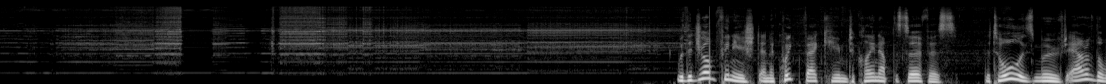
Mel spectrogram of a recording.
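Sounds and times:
bit cutting plastic: 0.0 - 10.2
router spindle whining: 0.0 - 11.0.

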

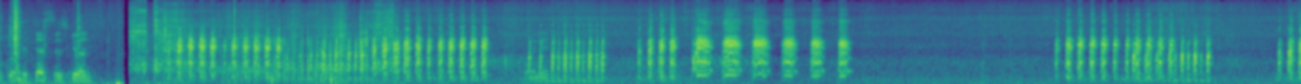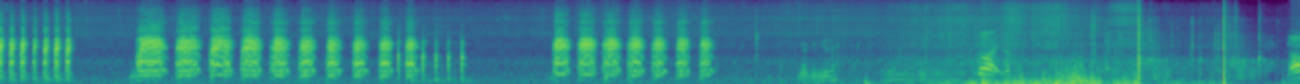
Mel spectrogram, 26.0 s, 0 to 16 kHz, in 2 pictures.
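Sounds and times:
duck call quacks: 1.6 - 8.5, 10.5 - 12.2, 12.8 - 17.7, 18.5 - 20.2.

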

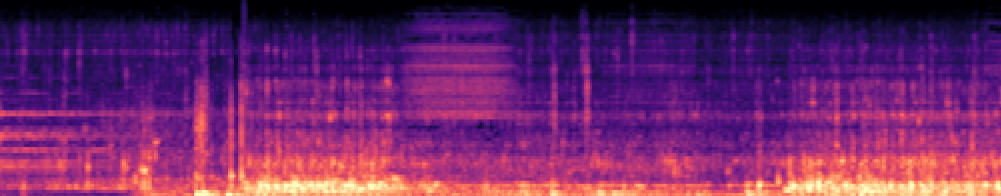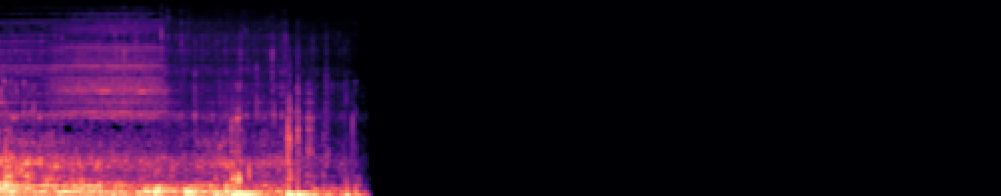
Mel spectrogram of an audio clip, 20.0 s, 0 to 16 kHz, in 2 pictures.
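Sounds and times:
underwater exhaled bubbles gurgling: 0.5 - 13.4
hissing inhale through regulator: 3.9 - 7.3, 9.6 - 11.9.

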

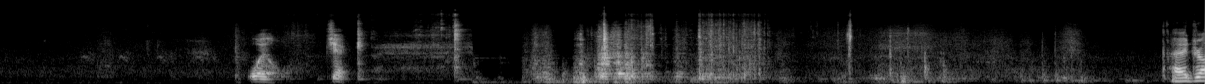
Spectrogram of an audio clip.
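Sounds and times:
metal scraping and rubbing: 3.9 - 11.4.

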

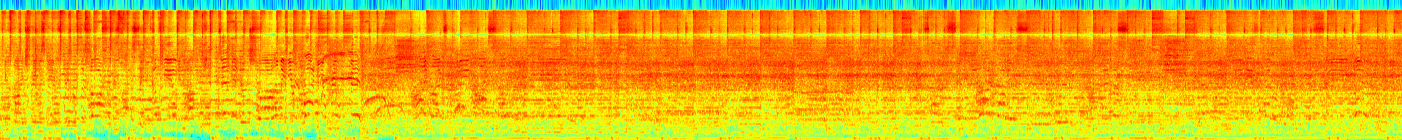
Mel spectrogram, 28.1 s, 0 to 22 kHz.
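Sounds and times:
live pop-rock band: 0.0 - 28.0
man singing: 0.0 - 28.0.

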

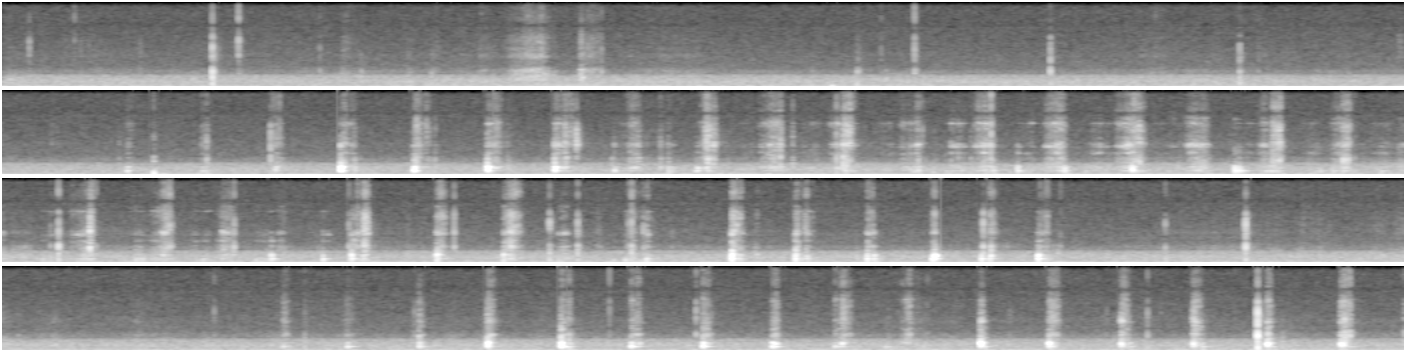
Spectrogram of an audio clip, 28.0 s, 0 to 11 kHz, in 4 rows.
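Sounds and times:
knife cutting wood: 8.4 - 19.3.

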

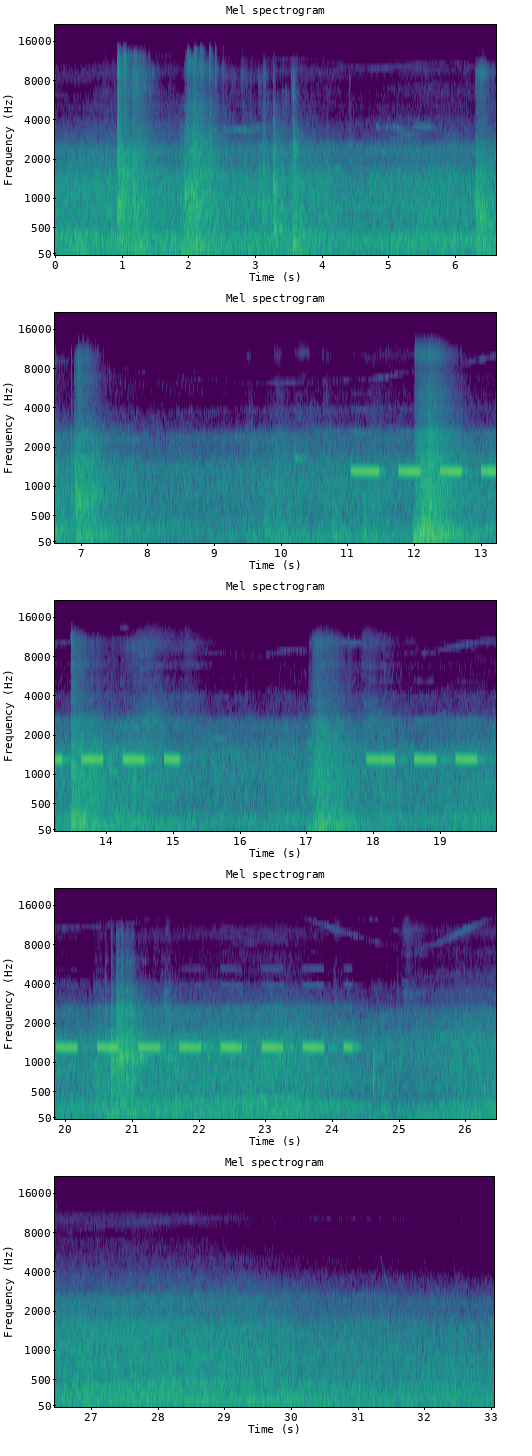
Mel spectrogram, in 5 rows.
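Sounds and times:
truck reversing alarm beeping: 11.0 - 15.3, 17.8 - 24.5
diesel engine revving: 25.0 - 31.2.

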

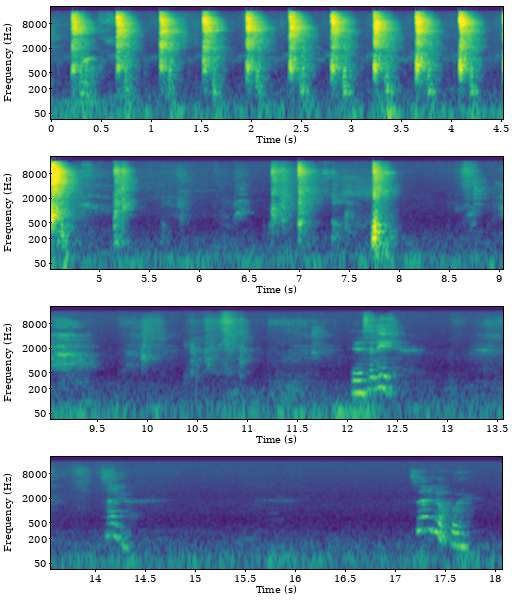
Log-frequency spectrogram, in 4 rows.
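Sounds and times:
skipping rope slapping floor mat: 0.0 - 5.4, 6.7 - 8.0.

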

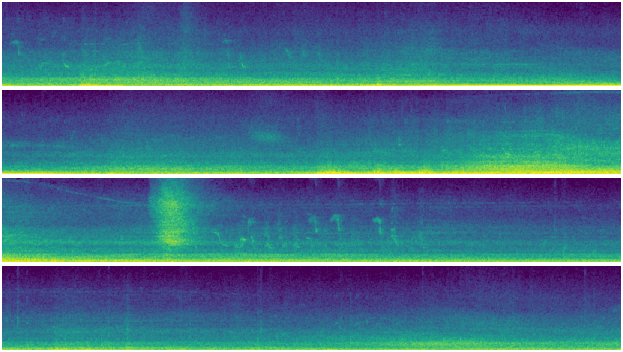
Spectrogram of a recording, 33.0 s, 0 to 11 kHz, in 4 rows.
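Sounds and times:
street traffic: 0.0 - 33.0
vehicle passing close by: 1.0 - 11.5, 12.4 - 21.6
short hiss: 18.5 - 19.3.

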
